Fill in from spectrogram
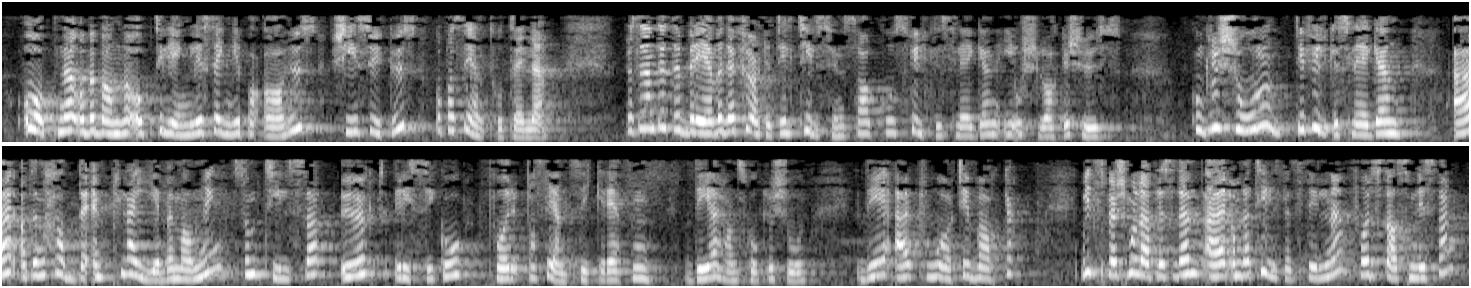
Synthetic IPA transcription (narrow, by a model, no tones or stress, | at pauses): ʔoːpnəɔbəbɑnːəʔɔpːt̪ʰɪljɛŋːəlɪəsɛŋːəɾpʰɔʔɑːɦʉːsʂiːsyːkəhʉːsɔpʰɑsɪɛnt̪hʊt̪ʰɛlːə | pʰɾɛsɪd̪ɛnt̪d̪ɛt̪ːəbɾeːʋəd̪ɛføːʈət̪ʰɪlt̪ʰɪlsyːnsɑːkhʊsfʏlkəsleːɡənɪʊʂlʊɑkəʂhʉːs | kʰʊŋklʉʂuːnn̩t̪ʰɪlfʏlkəsleːɡən | ʔæɾɑt̪̚d̪ɛnhɑd̪ːəʔɛ̰npʰlæɪəbəmɑnːɪŋsɔmt̪ʰɪlsɑøːkt̪ɾɪsɪkʊfɔɾpʰɑsɪɛnt̪sɪkːəɾheːt̪n̩ | d̪ɛæɾɦɑnskʰʊŋklʉʂuːn | d̪ɛʔæʈʰuːoːʈʰɪlbɑːkə | mɪt̪spœʂmoːld̪ɑpʰɾɛsɪd̪ɛnt̪ʰæɾʔɔmd̪ɛæʈʰɪlfɾɛt̪st̪ɪlːənəfɔɾst̪ɑːt̪smɪnɪst̪əɳ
